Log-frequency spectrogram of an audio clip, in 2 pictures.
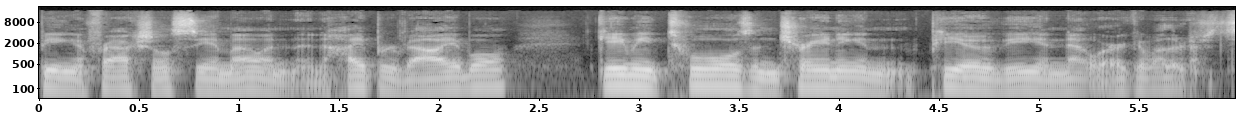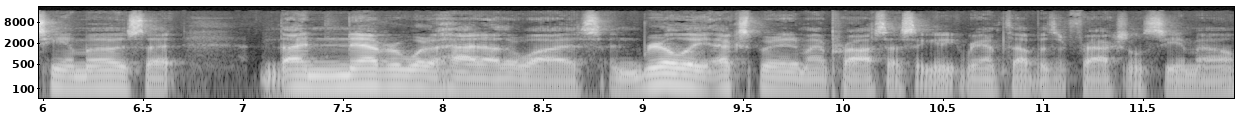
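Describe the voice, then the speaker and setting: Fairly low in pitch, a man talks at a moderate pace with fairly even intonation in a normal speaking voice. The recording is very clean, with a silent background. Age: 30s. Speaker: podcast host and marketing consultant. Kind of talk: solo podcast monologue.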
